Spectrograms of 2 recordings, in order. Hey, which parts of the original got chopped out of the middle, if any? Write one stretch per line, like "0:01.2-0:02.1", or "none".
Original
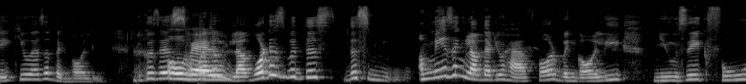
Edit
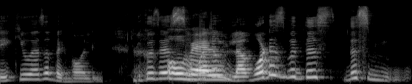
none

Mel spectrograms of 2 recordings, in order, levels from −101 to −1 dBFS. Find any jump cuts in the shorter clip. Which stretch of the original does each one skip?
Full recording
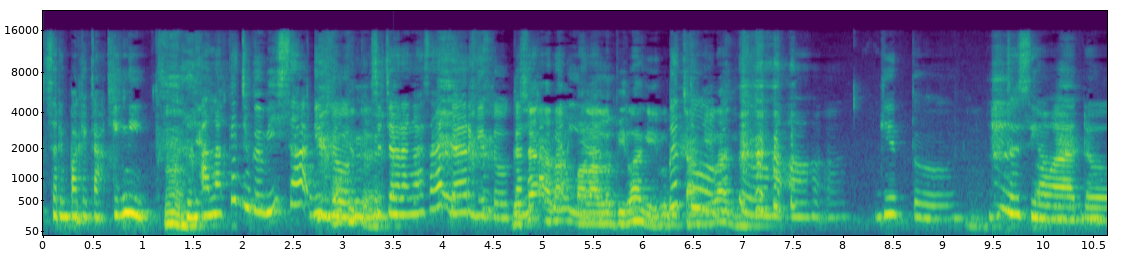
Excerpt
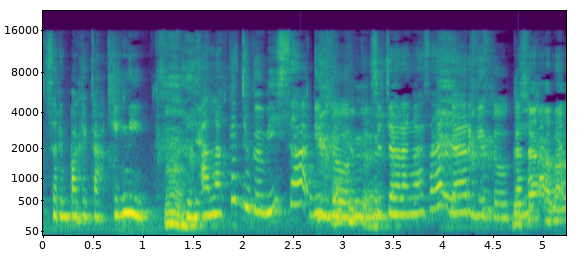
none

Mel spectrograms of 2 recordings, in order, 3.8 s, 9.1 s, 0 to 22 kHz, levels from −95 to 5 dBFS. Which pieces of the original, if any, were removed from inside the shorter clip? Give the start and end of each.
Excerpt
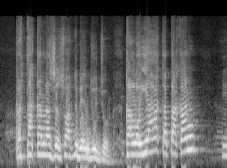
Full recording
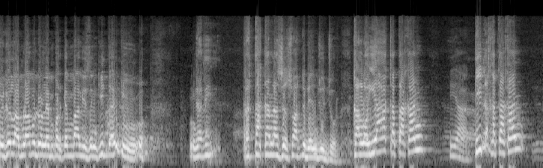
none

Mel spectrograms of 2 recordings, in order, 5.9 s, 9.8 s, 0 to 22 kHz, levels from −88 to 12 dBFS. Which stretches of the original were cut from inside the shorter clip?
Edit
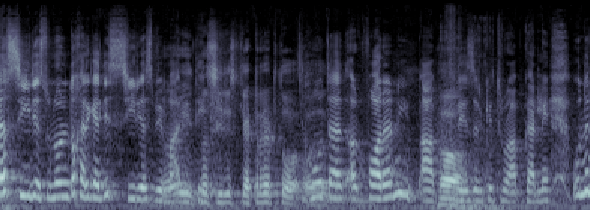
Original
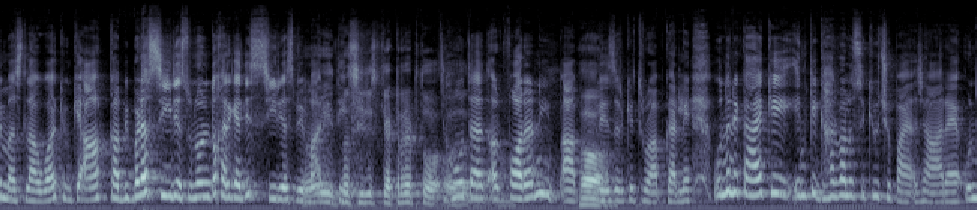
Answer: none

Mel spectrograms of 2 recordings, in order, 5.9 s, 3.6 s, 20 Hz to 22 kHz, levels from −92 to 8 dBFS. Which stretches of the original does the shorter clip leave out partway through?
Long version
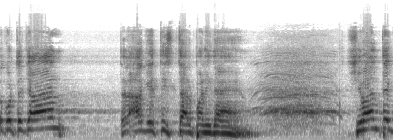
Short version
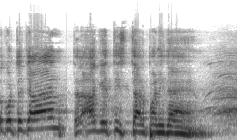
0:01.0-0:01.7

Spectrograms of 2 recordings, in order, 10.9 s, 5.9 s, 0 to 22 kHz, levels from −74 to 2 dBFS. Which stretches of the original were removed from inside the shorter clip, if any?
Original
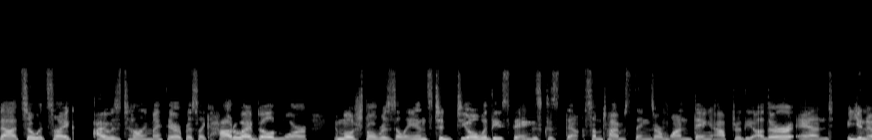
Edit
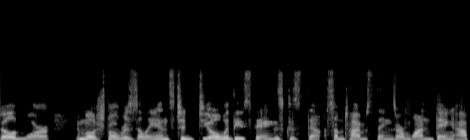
none

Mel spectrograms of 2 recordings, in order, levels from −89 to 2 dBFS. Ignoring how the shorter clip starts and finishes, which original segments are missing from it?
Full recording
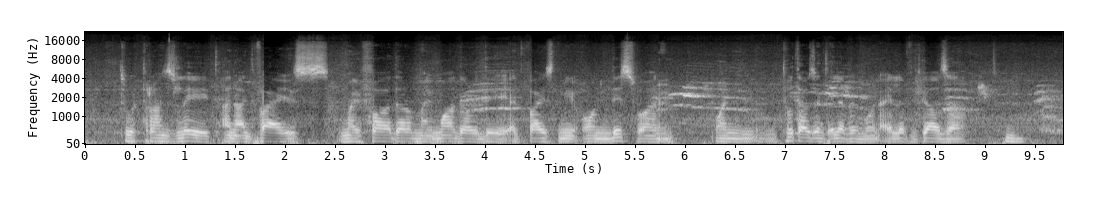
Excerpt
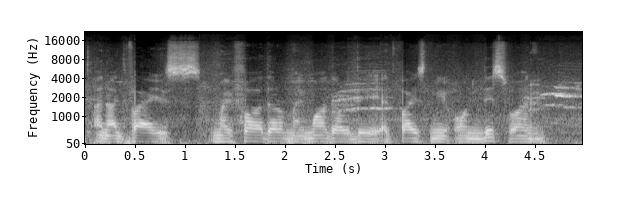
none

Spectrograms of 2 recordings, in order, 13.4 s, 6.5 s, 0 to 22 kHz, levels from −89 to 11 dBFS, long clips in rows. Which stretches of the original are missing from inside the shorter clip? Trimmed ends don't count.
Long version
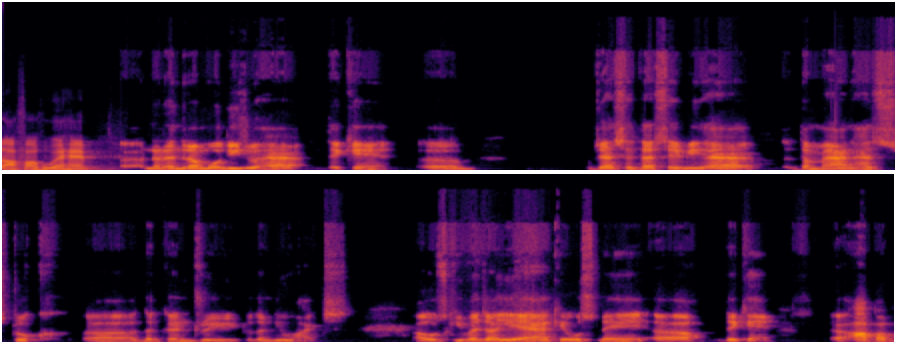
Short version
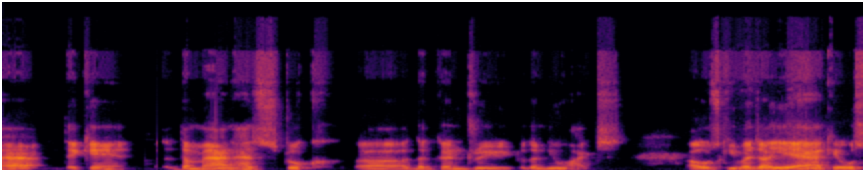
0:03.0-0:05.7

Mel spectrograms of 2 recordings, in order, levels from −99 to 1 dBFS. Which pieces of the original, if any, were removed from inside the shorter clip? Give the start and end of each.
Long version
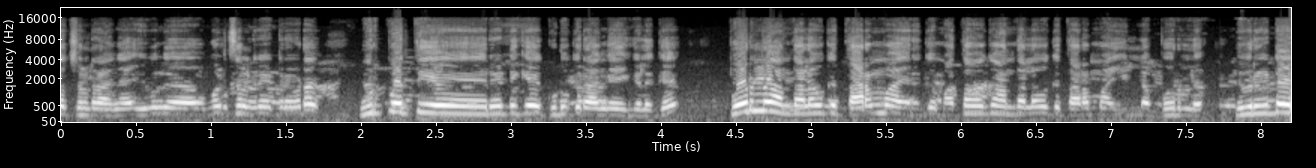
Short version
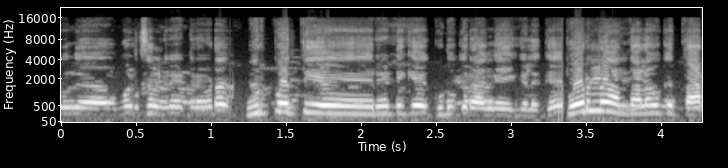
0:01.8-0:02.0
0:04.0-0:04.3

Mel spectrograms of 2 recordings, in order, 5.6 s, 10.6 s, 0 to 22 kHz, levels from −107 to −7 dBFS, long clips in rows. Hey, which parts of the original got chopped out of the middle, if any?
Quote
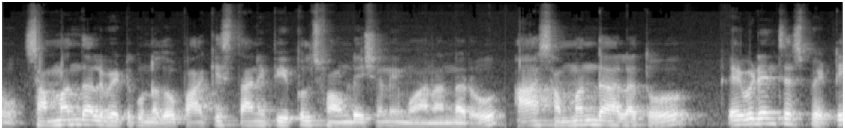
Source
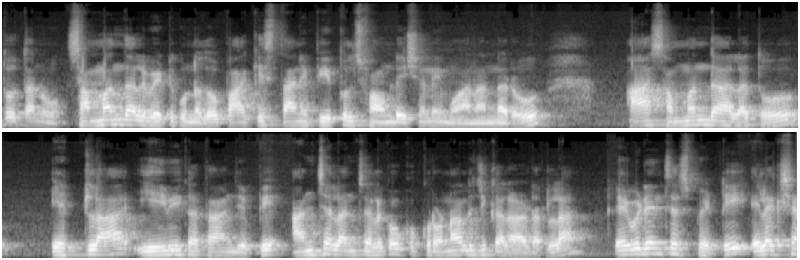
0:03.6-0:04.1
0:05.4-0:09.2

